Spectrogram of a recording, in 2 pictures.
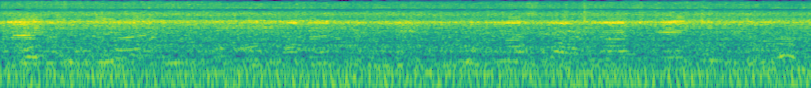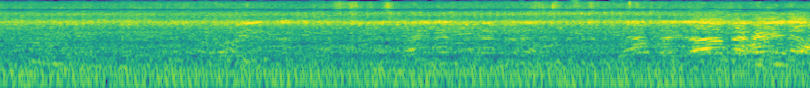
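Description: Indistinct voices of people talking close by, louder briefly near the end, over a steady low hum.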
